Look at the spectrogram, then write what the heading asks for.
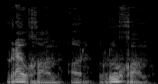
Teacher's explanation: the stress in Clare Irish and presumably other Munster dialects as well is on the first syllable, and that the pronunciation is rauchan or ruchan. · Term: stress on the first syllable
